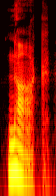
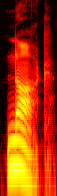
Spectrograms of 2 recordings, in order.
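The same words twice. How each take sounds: The two takes are said the same way.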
